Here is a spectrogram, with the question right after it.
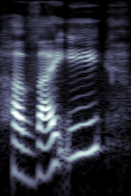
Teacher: Hawaii where the W is pronounced with the V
